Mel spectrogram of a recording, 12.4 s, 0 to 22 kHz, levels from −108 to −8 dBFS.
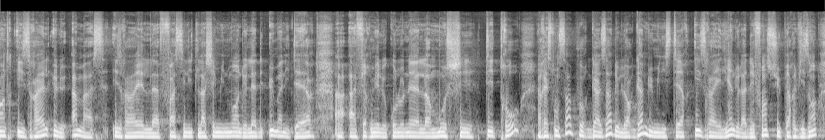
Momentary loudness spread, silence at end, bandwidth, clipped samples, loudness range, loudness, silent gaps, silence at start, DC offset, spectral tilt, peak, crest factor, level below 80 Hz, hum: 5 LU; 0 s; 16 kHz; under 0.1%; 1 LU; -15 LUFS; none; 0 s; under 0.1%; -4 dB/octave; -4 dBFS; 10 dB; -42 dBFS; none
